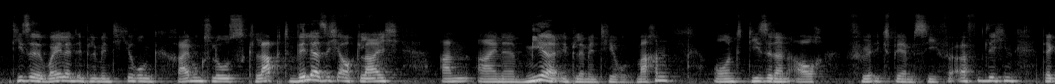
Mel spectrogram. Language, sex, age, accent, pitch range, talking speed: German, male, 30-49, German, 130-160 Hz, 120 wpm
